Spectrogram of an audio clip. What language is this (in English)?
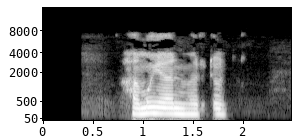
Central Kurdish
